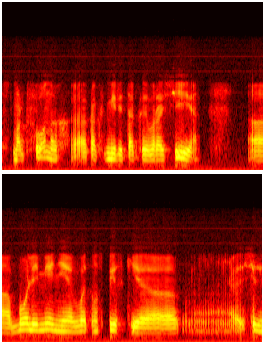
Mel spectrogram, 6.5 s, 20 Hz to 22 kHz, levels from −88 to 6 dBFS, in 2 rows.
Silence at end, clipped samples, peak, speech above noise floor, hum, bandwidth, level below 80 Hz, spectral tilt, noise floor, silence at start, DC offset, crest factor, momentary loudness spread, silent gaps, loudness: 0 s; under 0.1%; -4 dBFS; 26 dB; none; 9.6 kHz; -62 dBFS; -6.5 dB/octave; -47 dBFS; 0 s; 0.3%; 18 dB; 8 LU; none; -21 LUFS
